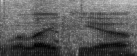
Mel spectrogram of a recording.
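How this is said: It is pronounced the British way. "the British say Wallachia"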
